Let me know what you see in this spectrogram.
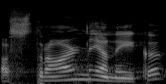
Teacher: you have to twist your tongue inwards, murdhanya, retroflex, na, just like the sound of the bell, tan, na.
